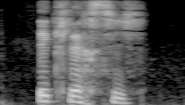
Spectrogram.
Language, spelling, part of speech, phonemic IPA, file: French, éclaircie, noun / verb, /e.klɛʁ.si/, LL-Q150 (fra)-éclaircie.wav
- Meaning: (noun) sunny spell, bright interval; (verb) feminine singular of éclairci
